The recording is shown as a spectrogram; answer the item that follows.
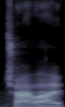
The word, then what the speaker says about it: Chili: It's pronounced Chili.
